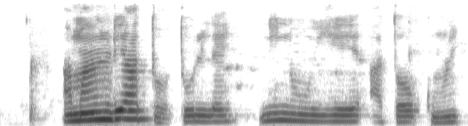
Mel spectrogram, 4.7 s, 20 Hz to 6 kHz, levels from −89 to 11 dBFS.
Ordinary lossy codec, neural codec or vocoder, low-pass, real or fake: none; none; 5.4 kHz; real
